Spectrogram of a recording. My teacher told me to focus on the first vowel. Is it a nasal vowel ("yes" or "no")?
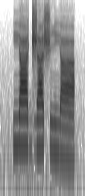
no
